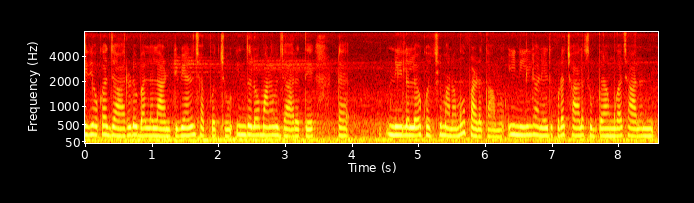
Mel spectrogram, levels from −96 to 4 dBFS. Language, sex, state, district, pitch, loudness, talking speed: Telugu, female, Andhra Pradesh, Krishna, 200 Hz, -14 LUFS, 160 wpm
